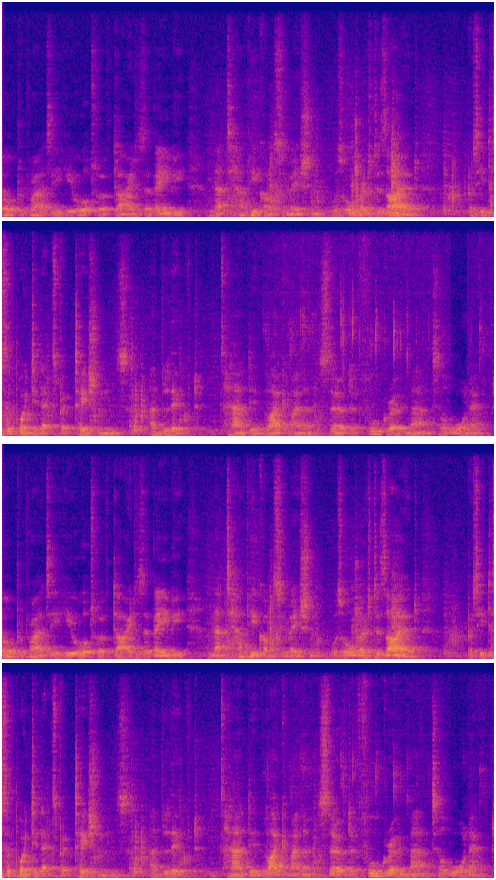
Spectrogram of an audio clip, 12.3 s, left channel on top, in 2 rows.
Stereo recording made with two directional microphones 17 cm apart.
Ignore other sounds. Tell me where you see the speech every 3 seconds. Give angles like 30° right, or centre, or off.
60° right, 40° right, centre, 50° right.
